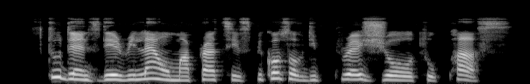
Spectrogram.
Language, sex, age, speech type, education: Nigerian Pidgin, female, 15-29, spontaneous, tertiary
